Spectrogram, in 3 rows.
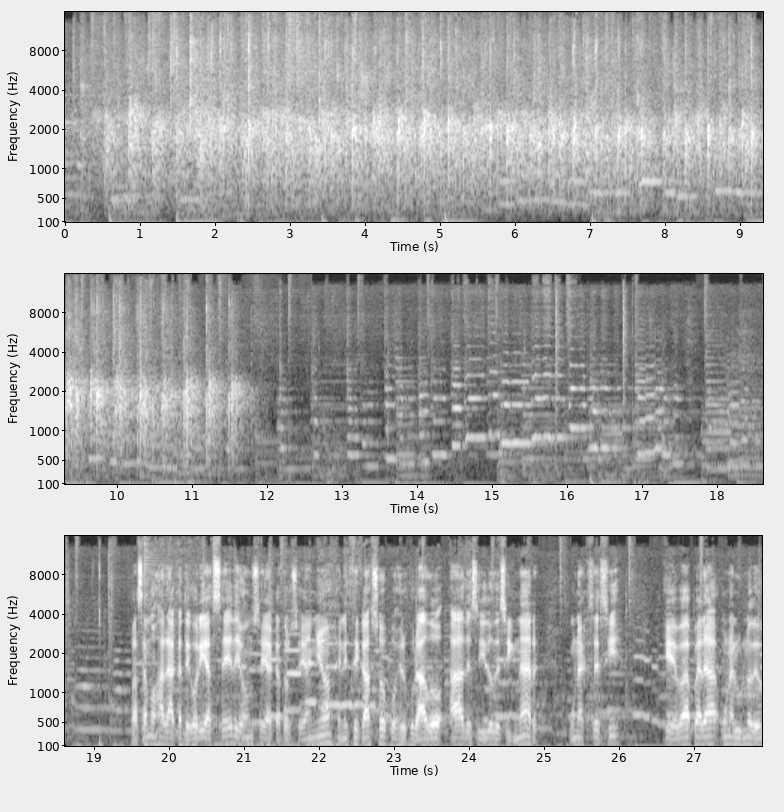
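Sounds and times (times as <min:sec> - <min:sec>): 
crowd applauding for a prize winner: 0:00.0 - 0:12.0
music: 0:00.0 - 0:27.9
speech: 0:19.5 - 0:27.9.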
